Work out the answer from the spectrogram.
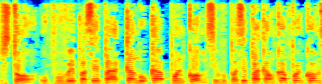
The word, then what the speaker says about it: Kanguka: Mais pour l'émission Kangoka sur YouTube, vous les trouverez sur la chaîne Kangoka français. Kangoka ça s'écrit K A N G U K A.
